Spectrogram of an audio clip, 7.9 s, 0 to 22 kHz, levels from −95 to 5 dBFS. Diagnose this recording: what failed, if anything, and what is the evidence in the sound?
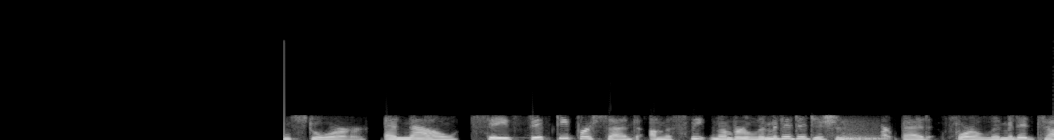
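G.729 codec damage runs throughout, at 8 kbit/s. The speech sounds rough and synthetic, and the spectrogram stops sharply at 4 kHz, with empty bands above.

An audio dropout to silence is already under way at the start and lasts until 2.14 s, likely from a lost input or mute. The waveform is flat, with no room tone.

VoIP packet loss concealed by the speech codec appears at 6.33 to 6.68 s. About 280 ms is lost, which fits fourteen 20 ms packets. The spectrogram shows the sound stretched into a buzzy tone or coloured noise that fades.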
